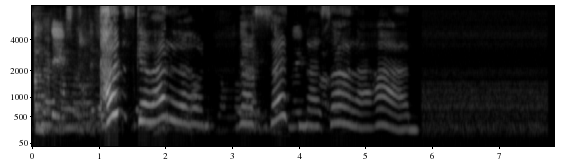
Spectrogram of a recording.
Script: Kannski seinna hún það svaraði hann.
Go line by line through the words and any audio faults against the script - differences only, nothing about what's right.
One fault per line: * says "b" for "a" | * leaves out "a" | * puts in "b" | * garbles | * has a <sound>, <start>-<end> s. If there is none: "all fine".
* says "verður" for "seinna"
* puts in "seinna"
